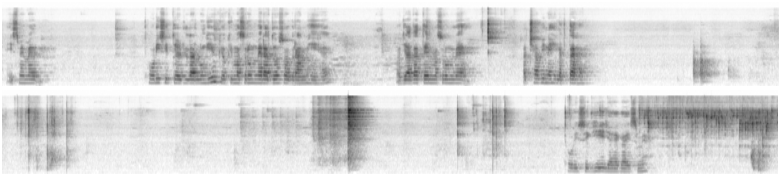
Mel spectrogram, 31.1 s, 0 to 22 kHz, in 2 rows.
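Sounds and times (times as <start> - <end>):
kitchen utensils clinking: 20.4 - 23.1, 28.4 - 31.0.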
